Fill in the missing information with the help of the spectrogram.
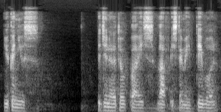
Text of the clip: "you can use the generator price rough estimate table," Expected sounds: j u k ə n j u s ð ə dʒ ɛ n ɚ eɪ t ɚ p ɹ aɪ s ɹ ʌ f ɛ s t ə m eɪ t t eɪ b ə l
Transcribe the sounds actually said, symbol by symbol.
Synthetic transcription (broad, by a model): j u k ə n j u s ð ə dʒ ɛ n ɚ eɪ t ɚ p ɹ aɪ s l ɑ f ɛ s t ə m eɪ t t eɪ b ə l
